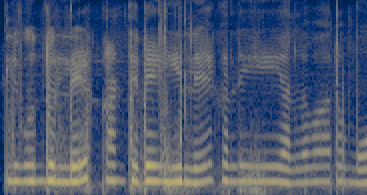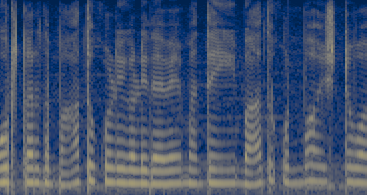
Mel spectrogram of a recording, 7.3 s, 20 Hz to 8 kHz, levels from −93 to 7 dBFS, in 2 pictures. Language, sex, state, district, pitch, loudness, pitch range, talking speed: Kannada, female, Karnataka, Belgaum, 225 Hz, -28 LUFS, 210-235 Hz, 140 wpm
